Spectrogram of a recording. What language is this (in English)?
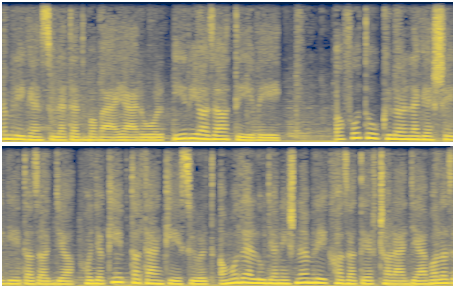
Hungarian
